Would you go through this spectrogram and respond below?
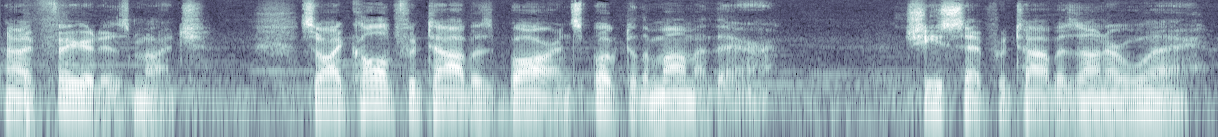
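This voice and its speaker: A shrewd bartender in a game cutscene, with a low voice and a measured, composed delivery. He is dry and discreet, and music plays clearly behind him. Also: animated. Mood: calm, helpful. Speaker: video game character. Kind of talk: dramatic game cutscene acting.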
